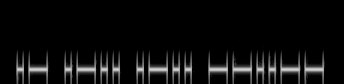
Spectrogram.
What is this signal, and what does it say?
Morse code, heard as a keyed tone, about 20 wpm, 700 Hz. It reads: ALL,
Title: A Sound Of Thunder 20wpm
